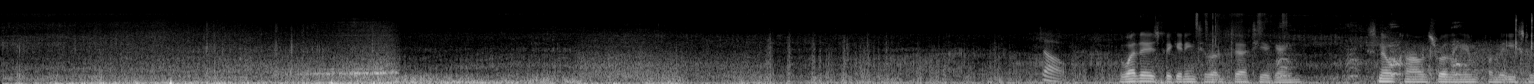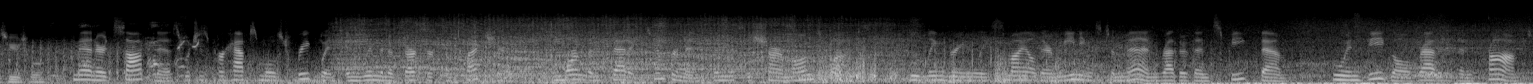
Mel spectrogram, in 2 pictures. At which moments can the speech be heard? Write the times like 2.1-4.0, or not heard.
10.4-30.6.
